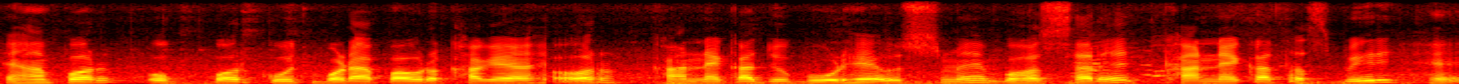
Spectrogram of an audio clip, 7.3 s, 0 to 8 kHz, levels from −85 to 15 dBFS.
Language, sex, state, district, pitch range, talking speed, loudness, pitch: Hindi, male, Uttar Pradesh, Muzaffarnagar, 140-160 Hz, 180 wpm, -18 LUFS, 150 Hz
